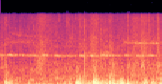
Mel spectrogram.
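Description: Racing pigeons cooing at their loft on a cold, windy day: soft, low repeated coos swelling and fading close by, with light rustling and no talk.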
